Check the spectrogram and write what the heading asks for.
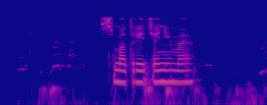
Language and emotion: Russian, neutral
